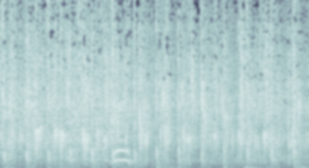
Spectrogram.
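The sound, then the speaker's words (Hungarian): A crowd in Szalók applauds the Szalók band steadily, a dense wash of many hands clapping at an even, fairly loud level throughout, with a brief whistle-like tone rising briefly over the noise. “Egy nagy tapsot nektek.”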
